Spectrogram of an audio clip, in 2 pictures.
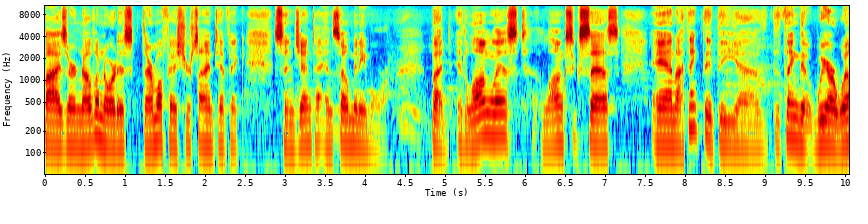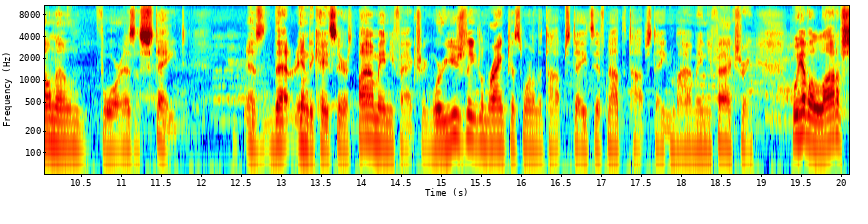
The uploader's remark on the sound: Recorded at NC Life Sciences Organization’s Annual Meeting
